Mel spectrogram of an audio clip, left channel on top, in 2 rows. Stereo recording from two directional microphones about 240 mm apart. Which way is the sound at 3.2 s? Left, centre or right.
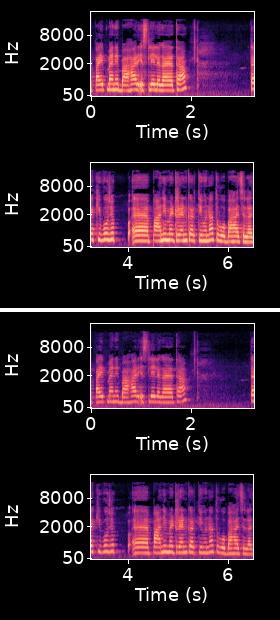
Left.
